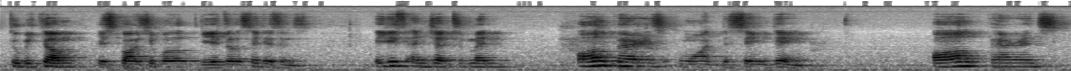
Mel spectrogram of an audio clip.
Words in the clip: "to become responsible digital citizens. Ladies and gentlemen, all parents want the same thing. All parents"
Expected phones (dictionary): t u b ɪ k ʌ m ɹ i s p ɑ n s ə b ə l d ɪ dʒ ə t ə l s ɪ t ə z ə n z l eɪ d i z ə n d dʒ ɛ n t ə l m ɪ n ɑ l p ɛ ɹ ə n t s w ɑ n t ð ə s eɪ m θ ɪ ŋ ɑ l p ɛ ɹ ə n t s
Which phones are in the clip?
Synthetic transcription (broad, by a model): t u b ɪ k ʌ m ɹ i s p ɑ n s ə b ə l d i ə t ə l s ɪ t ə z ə n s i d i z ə n dʒ ɛ n t ə l m ɪ n ɑ l p ɛ ɹ ə n t s w ɑ n t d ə s eɪ m t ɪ ŋ ɑ l p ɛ ɹ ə n t s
